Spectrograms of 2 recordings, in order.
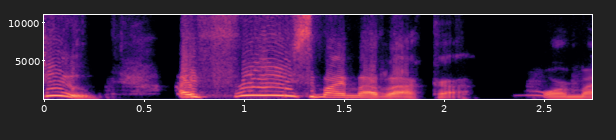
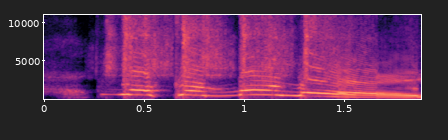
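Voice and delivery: belted out high and louder, not a shout; nice loud voice; 11 semitones higher, 4 dB louder, slower than usual. Shown as a demonstration. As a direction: sing it out big without shouting. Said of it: "with my loud voice, not shouting, but a nice loud voice".

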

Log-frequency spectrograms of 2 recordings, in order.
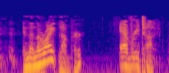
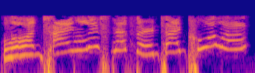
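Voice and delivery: much higher, slow, sing-song falsetto; mock falsetto echo; slower than usual. Radio host teasing a caller with his own catchphrase, mock falsetto. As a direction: tease him by singing his catchphrase back.

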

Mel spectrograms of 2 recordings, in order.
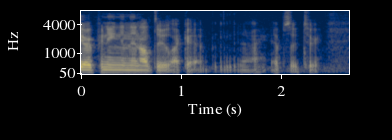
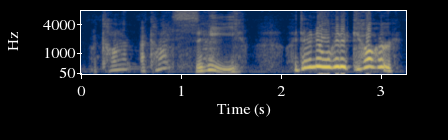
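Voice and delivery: rising into a high frightened wail; slow, then burst out lost and scared; panicked; 11 semitones higher, 8 dB louder than usual. Real, not acted. Player lost in darkness, rising panicked wail.

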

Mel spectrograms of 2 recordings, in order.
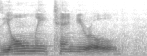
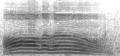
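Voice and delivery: drawn out; 7 semitones higher, 11 dB louder, much slower than usual. Acted. Lonely walk in the rain.

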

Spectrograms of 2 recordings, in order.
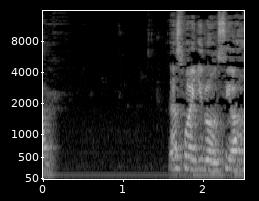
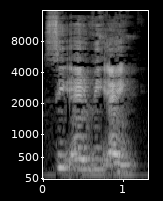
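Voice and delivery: usual speaking voice

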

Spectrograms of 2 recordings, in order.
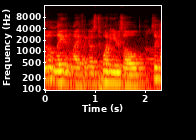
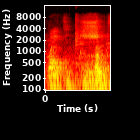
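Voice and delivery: mock slip; 9 semitones lower than usual. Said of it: "Did I just say that out loud?".

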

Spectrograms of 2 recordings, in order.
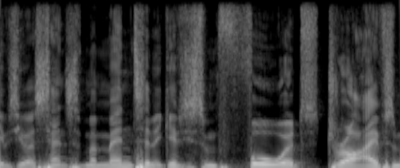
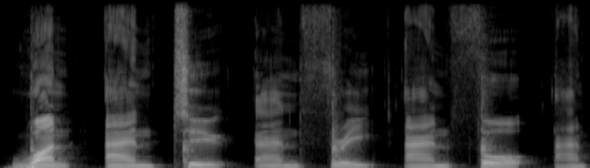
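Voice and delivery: slow counted demo; 8 dB quieter, much slower than usual. Shown as a demonstration. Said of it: "On the French".

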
